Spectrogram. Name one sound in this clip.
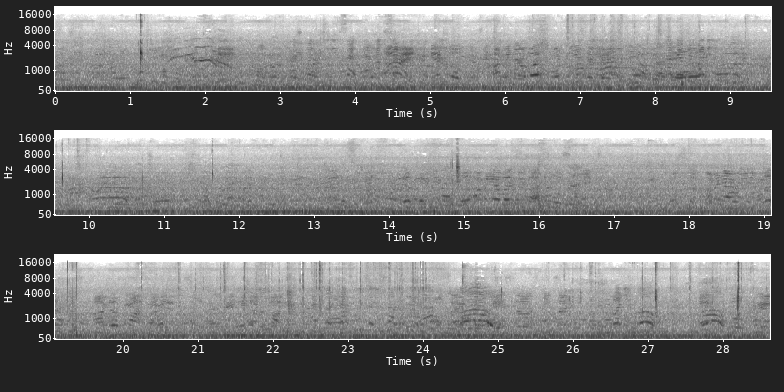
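Young children shout and chatter across an open field.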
